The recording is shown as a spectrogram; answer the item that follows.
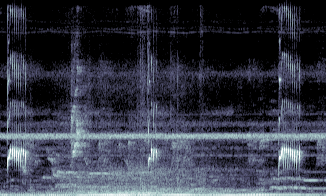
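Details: Female Atlantic canary calling to a male to trigger breeding: rapid pulsed high trills open and close the stretch, with a short chirp between, over a droning low hum and a constant high whine.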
